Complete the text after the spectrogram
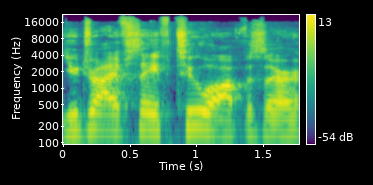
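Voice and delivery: put-on sneering, condescending politeness. Retelling a reply to a police officer: mock-snide, condescending. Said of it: "the tone was just, like, this snide, like... condescending, condescending".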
